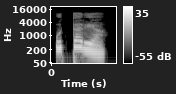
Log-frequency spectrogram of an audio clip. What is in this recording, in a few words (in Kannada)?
"ಉತ್ತರಾಯಿ", Kannada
